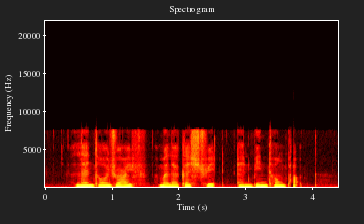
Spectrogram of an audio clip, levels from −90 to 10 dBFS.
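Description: In this speech clip, the sound briefly cuts to silence from 3.70 to 3.73 s and then resumes. This is a digital broadcast dropout: about 32 ms of audio, which fits a single lost frame, is missing while the receiver muted.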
